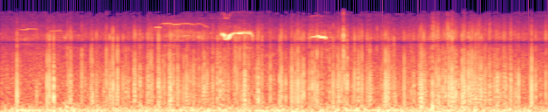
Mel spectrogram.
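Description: Rain falling, heard as a steady mass of small quick taps of drops striking an umbrella held over the camera.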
